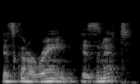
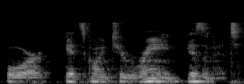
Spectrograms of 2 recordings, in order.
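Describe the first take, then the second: First: "isn't it?" lifts up at the end like a real question; rising tag question. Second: "isn't it?" drops at the end, slow and sure; falling tag question. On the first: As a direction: let "it" rise, genuinely asking. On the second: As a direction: let "isnt" fall as if expecting agreement. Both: Shown as a demonstration. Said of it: "Tag question".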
